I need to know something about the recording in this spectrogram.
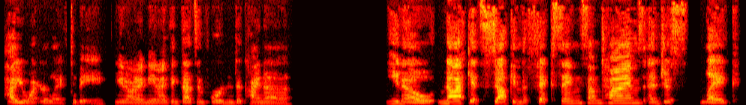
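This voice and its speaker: A woman in a casual wellness podcast chat, speaking in a calm, encouraging, reflective way. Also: on the low side, unhurried.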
